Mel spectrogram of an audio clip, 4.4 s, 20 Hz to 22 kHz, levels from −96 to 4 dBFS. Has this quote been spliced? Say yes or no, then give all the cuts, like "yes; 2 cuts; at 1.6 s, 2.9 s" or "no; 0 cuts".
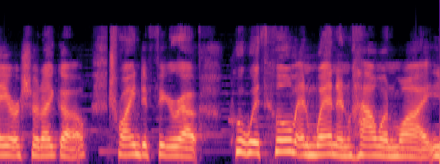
yes; 1 cut; at 1.1 s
